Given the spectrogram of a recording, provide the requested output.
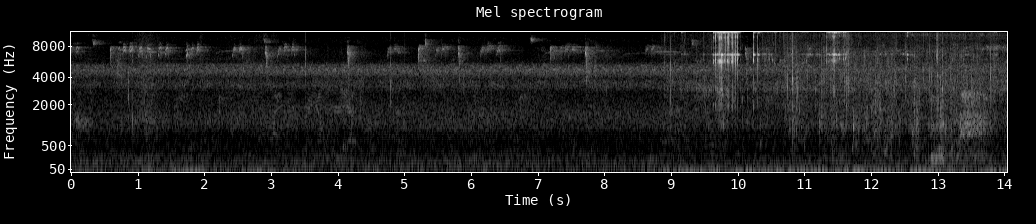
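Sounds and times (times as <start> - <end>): fishing reel gears clicking: 9.0 - 12.8.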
